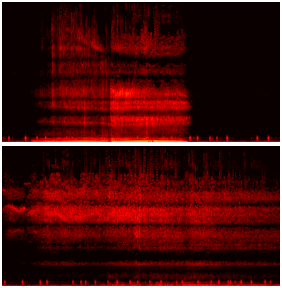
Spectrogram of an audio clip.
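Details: Low rumbling snore from a sleeping dog keeping one eye open, with a loud drawn-out snort early on, then softer rhythmic breathing noises; ordinary sleep snoring.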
